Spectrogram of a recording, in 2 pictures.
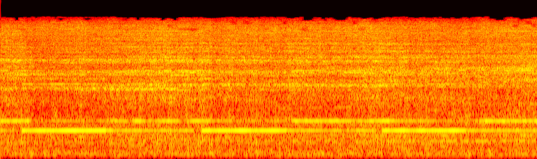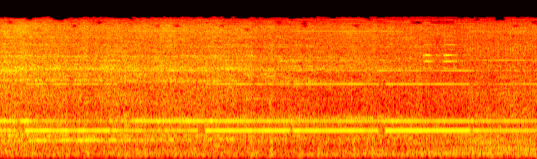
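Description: KRL Commuterline electric commuter train running along the tracks: a steady rumble of wheels on rail, with steady high tones over it.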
